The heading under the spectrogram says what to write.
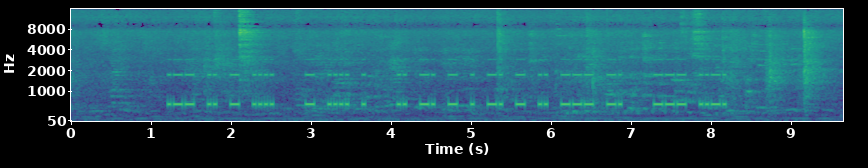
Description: Morse code, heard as a keyed tone, machine-sent, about 33 wpm, spaced as for 27 wpm, 580 Hz, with the noise of a restaurant. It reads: WITH THE INTENTION OF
